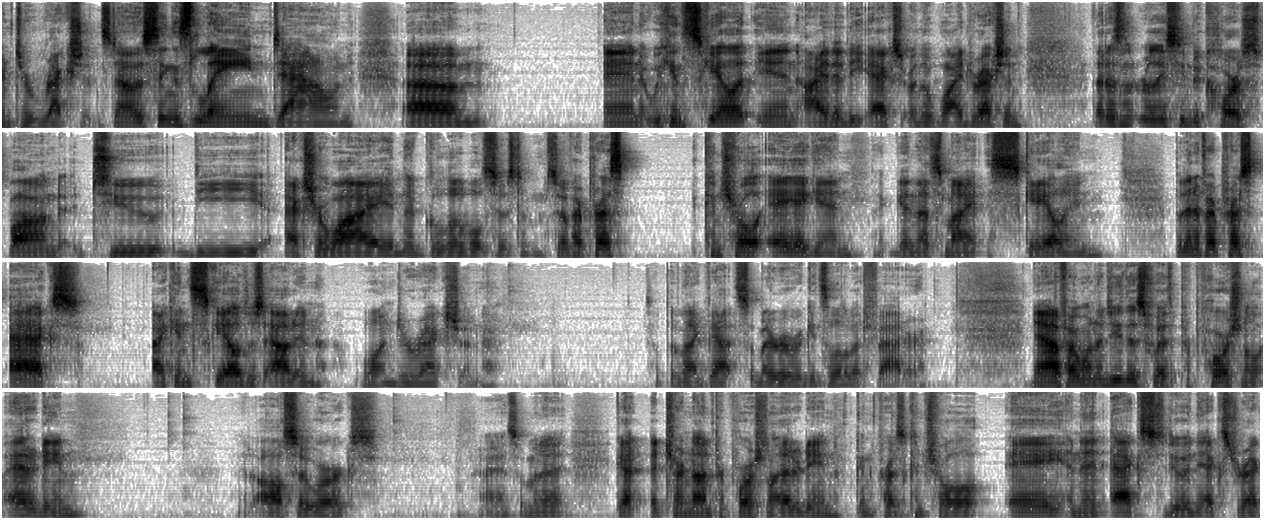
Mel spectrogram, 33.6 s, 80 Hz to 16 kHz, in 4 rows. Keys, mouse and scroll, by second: 11.1-13.0 middle drag, 13.3 ctrl+a, 20.1-22.0 drag, 22.0-23.4 middle drag, 23.4 a, 24.0 c, 26.4 click, 27.0 right click, 28.1 click, 31.1 ctrl+a.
